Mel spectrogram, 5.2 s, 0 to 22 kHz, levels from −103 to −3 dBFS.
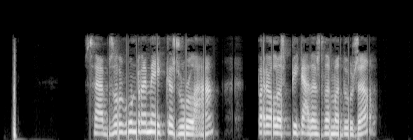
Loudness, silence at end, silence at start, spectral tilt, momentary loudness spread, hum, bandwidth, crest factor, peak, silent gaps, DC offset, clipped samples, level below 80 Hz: -17 LUFS; 0.5 s; 0.15 s; -4.5 dB/octave; 11 LU; none; 8 kHz; 16 dB; -2 dBFS; 0.73-1.05 s, 3.09-3.22 s; under 0.1%; under 0.1%; -48 dBFS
